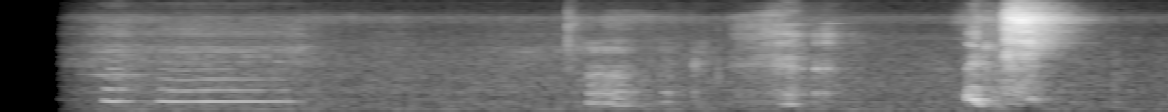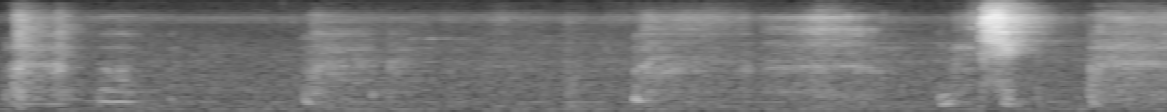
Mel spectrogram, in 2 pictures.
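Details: Sneezing: two sharp, explosive sneezes among quieter breaths and voice sounds in a small room, in a comparison of how boys and girls sneeze.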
